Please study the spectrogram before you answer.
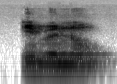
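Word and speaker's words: ابن: Kalau letaknya di awal kalimat selalu pakai kasrah. Jangan dibaca u, jangan pula dibaca a. Tapi Ibnu.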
